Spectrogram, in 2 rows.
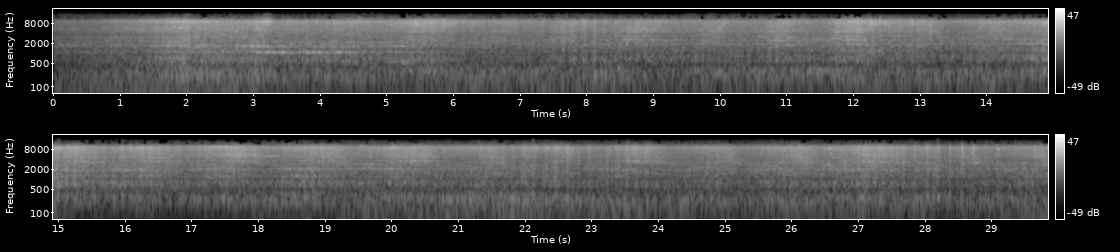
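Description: Union Pacific intermodal freight train passing close at speed: three diesel locomotives led by an EMD SD70ACe go by first, loudest a few seconds in. The double-stack well cars follow with a steady rumble and repeated clacks of wheels over rail joints.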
